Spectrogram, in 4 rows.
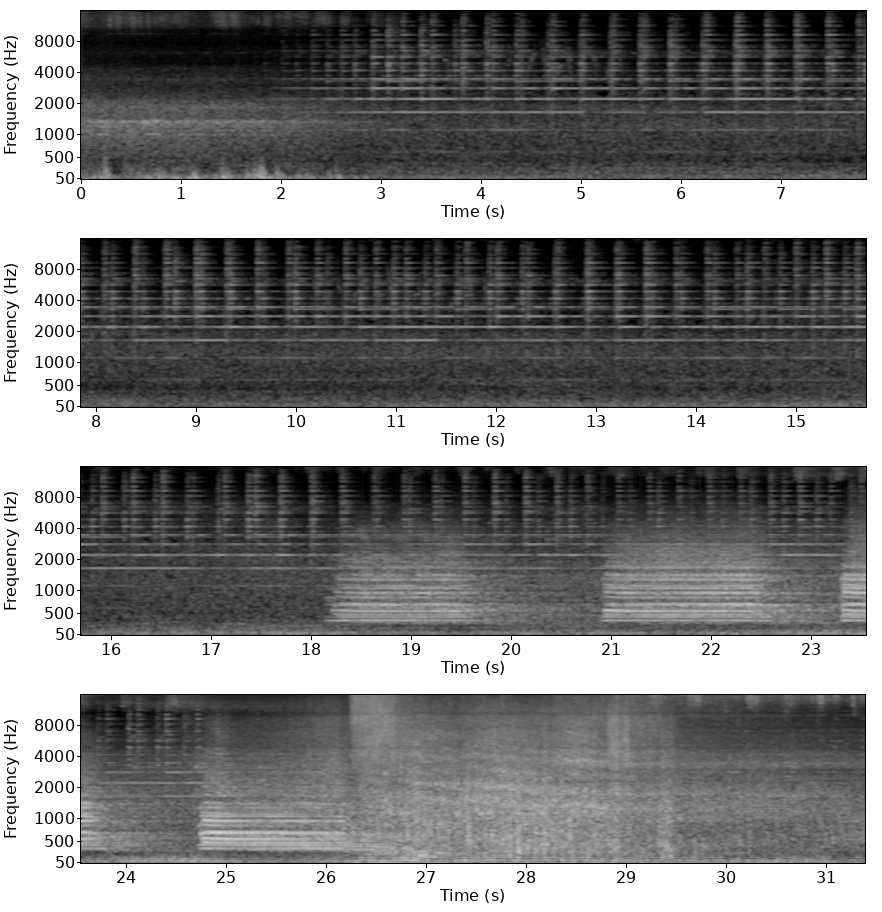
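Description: A grade-crossing bell rings rapidly as an Amtrak Shuttle train approaches. About 18 seconds in, the train's horn sounds the crossing signal: two long blasts, a short one and a long one. The train then passes close by, led by its cab car with a P42 diesel at the rear.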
